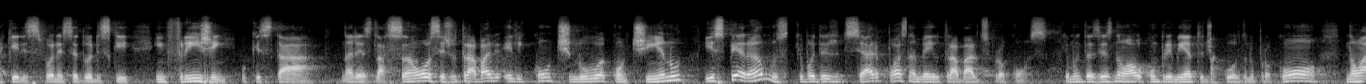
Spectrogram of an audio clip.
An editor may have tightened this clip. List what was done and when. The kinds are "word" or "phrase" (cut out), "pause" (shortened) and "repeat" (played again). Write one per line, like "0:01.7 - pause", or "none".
0:09.1 - word
0:12.1 - word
